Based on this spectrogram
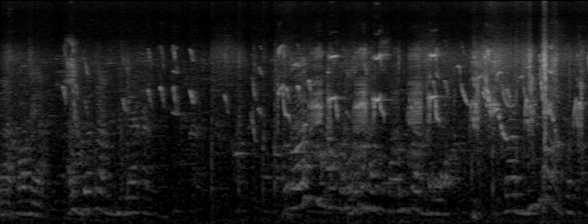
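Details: Hen and her two chicks: low, throaty clucks early on, then many thin, high chick peeps and chirps filling the second half.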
